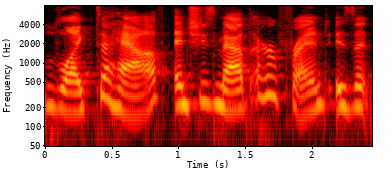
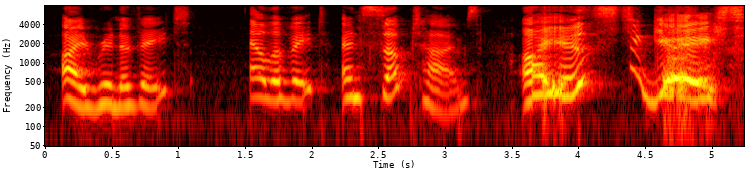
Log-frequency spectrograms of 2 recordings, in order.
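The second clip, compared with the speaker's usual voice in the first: very loud, slow, drawn-out put-on belting voice; 4 semitones higher, 8 dB louder than usual. Repeating a line Margaret delivers, done as a Margaret impression. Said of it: "I'm going to do it in my Margaret voice".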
